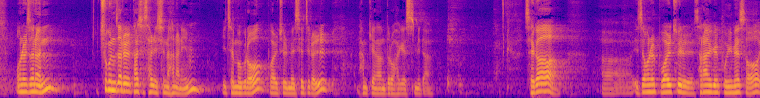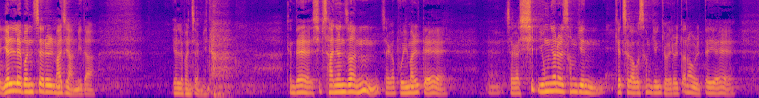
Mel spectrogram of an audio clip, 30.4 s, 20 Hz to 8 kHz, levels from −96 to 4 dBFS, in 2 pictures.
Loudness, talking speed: -19 LUFS, 200 characters per minute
